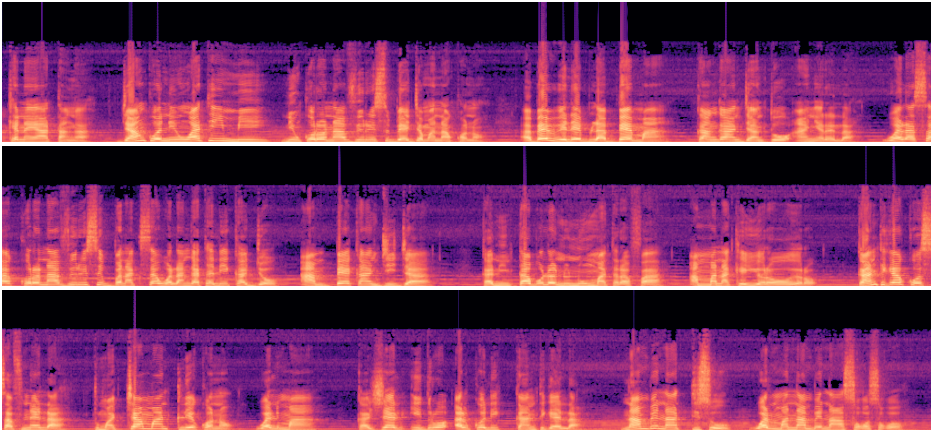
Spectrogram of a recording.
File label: COVID 19 RADIO BAMBARA, MALI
